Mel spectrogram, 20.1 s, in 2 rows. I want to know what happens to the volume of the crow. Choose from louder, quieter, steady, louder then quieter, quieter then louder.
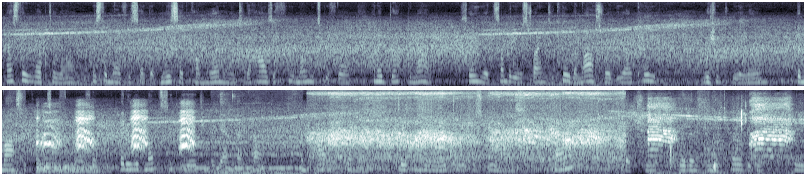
steady.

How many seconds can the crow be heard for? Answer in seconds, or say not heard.
10 s.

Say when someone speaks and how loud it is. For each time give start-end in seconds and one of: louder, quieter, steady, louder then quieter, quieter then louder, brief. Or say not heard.
0.1-20.0 steady.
